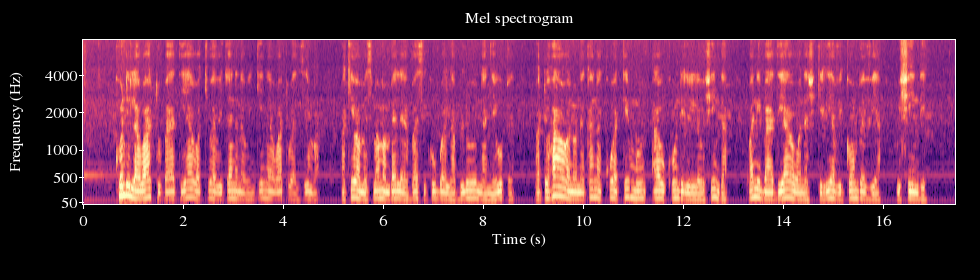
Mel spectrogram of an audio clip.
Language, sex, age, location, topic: Swahili, male, 25-35, Nairobi, education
